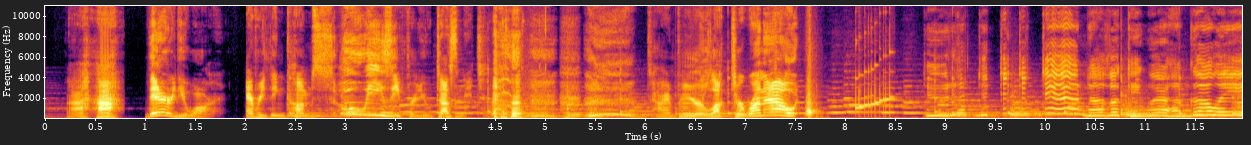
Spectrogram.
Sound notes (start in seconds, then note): 4.4 coughs and gasps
